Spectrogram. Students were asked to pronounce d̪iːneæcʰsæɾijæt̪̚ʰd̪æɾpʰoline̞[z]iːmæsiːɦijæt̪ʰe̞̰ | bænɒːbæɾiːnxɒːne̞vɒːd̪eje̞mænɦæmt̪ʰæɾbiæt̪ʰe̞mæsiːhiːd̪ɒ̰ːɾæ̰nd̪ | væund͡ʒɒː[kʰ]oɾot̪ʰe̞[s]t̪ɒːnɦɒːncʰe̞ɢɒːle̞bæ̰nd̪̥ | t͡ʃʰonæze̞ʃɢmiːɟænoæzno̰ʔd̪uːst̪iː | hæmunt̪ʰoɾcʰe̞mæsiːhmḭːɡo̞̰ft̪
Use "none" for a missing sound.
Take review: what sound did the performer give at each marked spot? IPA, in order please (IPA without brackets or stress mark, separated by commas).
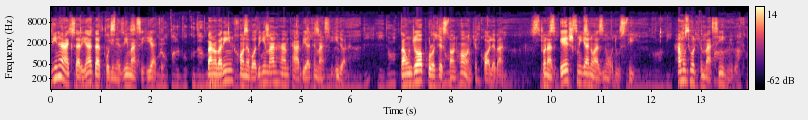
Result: z, pʰ, s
